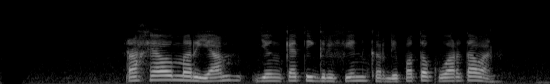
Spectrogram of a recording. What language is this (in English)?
Sundanese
